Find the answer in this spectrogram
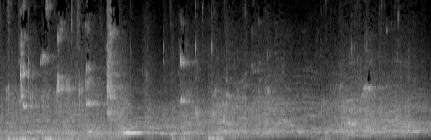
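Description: Live game sound in a gymnasium: a basketball bouncing on the hardwood floor, with short high sneaker squeaks in the first few seconds, over the voices of the crowd and players echoing in the hall.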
